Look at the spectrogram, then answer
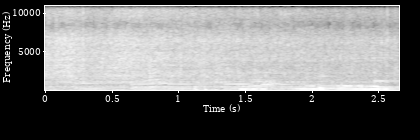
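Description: Chicken pieces for Chettinad chicken sizzle steadily in a hot pan, a dense, continuous frying hiss close up, with some stirring and a voice talking faintly underneath.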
